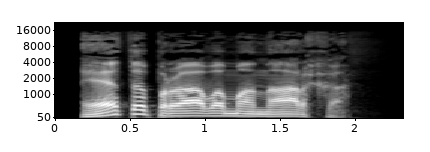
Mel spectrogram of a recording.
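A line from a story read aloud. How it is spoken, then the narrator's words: Dry objection. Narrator (Russian): сухо возразил Остерман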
